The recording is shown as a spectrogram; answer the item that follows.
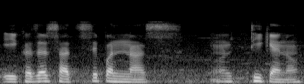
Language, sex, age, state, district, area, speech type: Marathi, male, 18-30, Maharashtra, Wardha, urban, spontaneous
